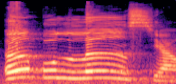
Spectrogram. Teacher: o acento circunflexo foi empregado sobre a vogal A para indicar, né, o som fechado e também para indicar a sílaba pronunciada com mais força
